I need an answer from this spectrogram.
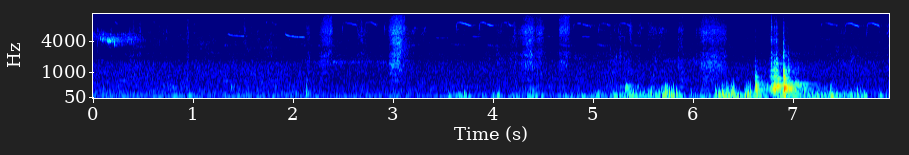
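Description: Small birds chirping in short repeated high notes, with a few light knocks and a louder knock near the end.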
